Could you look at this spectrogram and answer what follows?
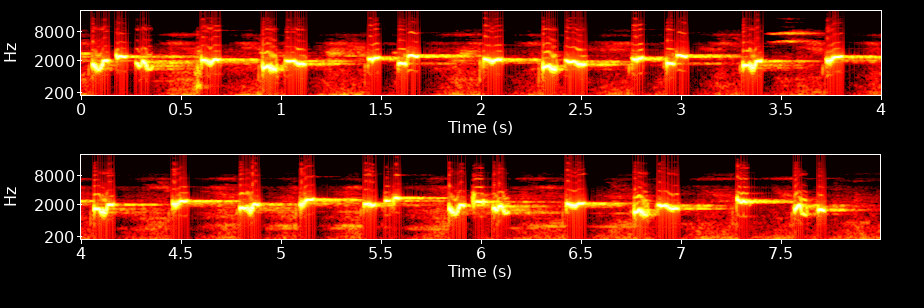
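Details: Sooty-headed bulbul singing energetically in the wild, a lure recording meant to set other bulbuls singing: steady run of paired whistled notes, one flat and one dipping, repeated about twice a second.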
